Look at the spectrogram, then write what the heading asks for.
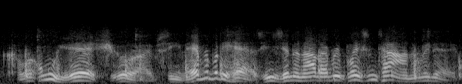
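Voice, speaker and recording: An actor playing a folksy, wry older American town doctor who rambles amiably in an old-time radio western. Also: male voice, fairly high pitch, sing-song, fast talker. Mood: curious. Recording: faintly noisy, dull old radio recording.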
